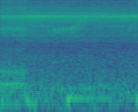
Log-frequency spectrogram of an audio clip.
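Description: A faint, low, steady rumble of outdoor background noise, a little stronger in the second half.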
